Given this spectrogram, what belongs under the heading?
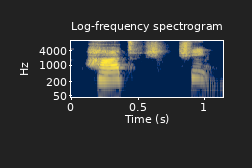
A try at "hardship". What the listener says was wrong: Well done. Nicely pronounced. Thank you.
